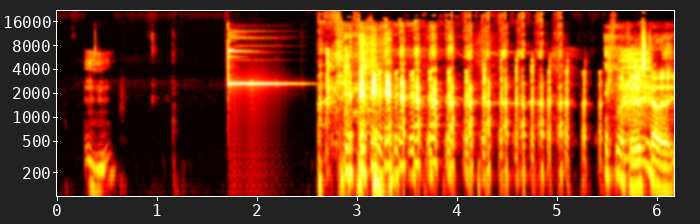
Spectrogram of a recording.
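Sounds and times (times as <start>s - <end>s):
speech: 0.3s - 0.7s, 2.9s - 3.6s, 5.6s - 6.1s
single bright bell ding: 1.7s - 2.6s
brief vocal snicker: 2.6s - 6.0s
several people talking and laughing: 2.6s - 6.1s.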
